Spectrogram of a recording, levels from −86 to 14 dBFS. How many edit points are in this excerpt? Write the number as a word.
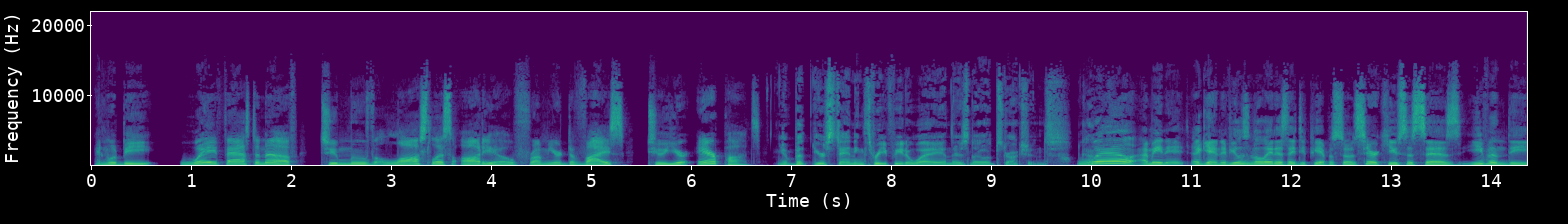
zero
